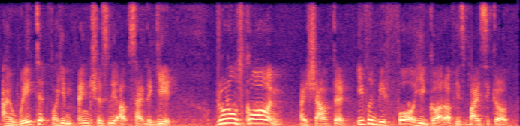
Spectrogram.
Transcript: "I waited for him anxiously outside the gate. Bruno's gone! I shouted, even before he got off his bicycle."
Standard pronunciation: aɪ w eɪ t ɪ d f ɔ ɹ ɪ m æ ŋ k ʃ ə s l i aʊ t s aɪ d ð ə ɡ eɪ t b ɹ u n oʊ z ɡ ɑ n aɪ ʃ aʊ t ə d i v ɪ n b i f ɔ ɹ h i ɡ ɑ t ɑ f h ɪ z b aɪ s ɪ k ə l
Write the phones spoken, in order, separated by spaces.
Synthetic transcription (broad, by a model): aɪ w eɪ t ɪ d f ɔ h ɪ m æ ŋ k ʃ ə s l i aʊ t s aɪ d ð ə ɡ eɪ t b ɹ u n oʊ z ɡ ɑ n aɪ ʃ aʊ t ə d i v ɪ n b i f ɔ h i ɡ ɑ t ɑ f h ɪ s b aɪ s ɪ k ə l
